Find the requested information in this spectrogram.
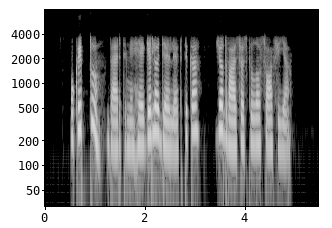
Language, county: Lithuanian, Klaipėda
